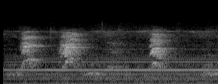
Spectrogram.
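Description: Puppies yipping while play-fighting: three short, high-pitched yips, the last about a second and a half in.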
